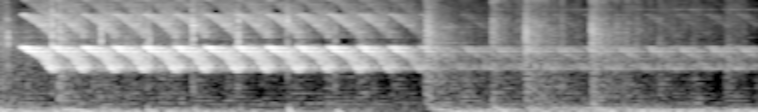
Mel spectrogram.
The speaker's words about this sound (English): Before vaulting the barriers to the lift lobby, a shrill alarm started.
